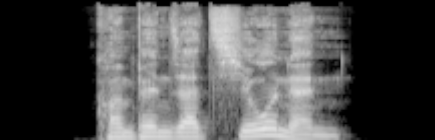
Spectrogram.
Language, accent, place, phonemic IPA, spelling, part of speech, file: German, Germany, Berlin, /kɔmpɛnzaˈtsi̯oːnən/, Kompensationen, noun, De-Kompensationen.ogg
- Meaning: plural of Kompensation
